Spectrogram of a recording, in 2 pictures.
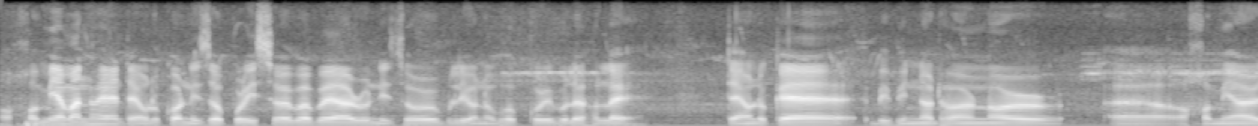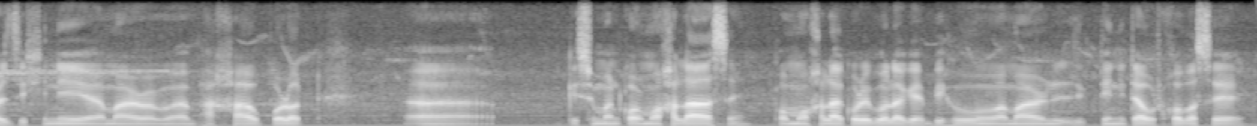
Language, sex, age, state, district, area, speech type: Assamese, male, 30-45, Assam, Sivasagar, rural, spontaneous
